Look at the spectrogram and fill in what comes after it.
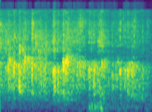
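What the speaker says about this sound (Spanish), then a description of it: "¿Cuántos le dan un aplauso al Señor?" A church congregation breaks into a dense wash of applause during a sermon, and a brief low voice surfaces near the end of the short burst.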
